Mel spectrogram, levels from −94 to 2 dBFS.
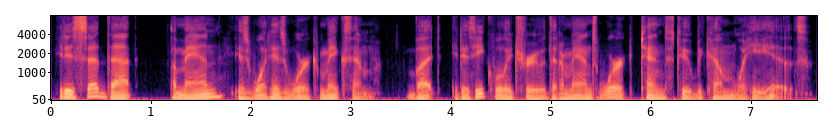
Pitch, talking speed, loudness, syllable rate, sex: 90 Hz, 210 wpm, -18 LUFS, 5.0 syllables/s, male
